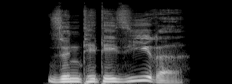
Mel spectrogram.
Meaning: inflection of synthetisieren: 1. first-person singular present 2. singular imperative 3. first/third-person singular subjunctive I
- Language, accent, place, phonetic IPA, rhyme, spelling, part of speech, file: German, Germany, Berlin, [zʏntetiˈziːʁə], -iːʁə, synthetisiere, verb, De-synthetisiere.ogg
